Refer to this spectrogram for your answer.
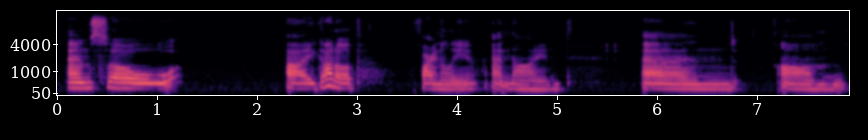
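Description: A young woman speaks at a slow, unhurried pace as she tells a personal story on her podcast. Her talk is candid and loose, heavy with swearing and fillers. Her pitch sits in an ordinary middle range for a woman. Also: creaky. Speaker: podcast host.

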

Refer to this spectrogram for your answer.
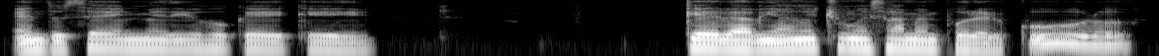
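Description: A man co-hosting a casual podcast, telling animated anecdotes about his driving shifts and slipping in English phrases. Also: on the high side, unhurried, gravelly, dry recording, clean studio sound. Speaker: podcast co-host and driver. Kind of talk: casual storytelling.

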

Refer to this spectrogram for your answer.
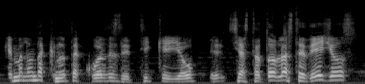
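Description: A man's voice: on the high side, a little fast, a bit bright, soft background music. A man co-hosting a comics podcast, joking and laughing easily in casual chat. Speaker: podcast co-host.

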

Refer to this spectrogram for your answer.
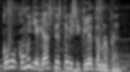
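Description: A man's voice: sits high, expressive, fast, mellow, faint music behind. A man hosting a casual street podcast in slangy talk. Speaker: podcast host. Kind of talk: casual street interview and banter. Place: outdoors on a street, seated at a podcast setup. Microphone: podcast microphone with headphones.

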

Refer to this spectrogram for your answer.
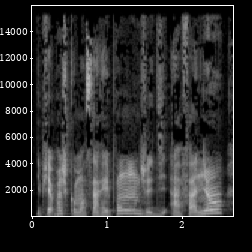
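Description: Lively woman narrating a podcast. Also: fairly low pitch, fairly quick. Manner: lively, self-mocking, laughs often. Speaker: podcast host.

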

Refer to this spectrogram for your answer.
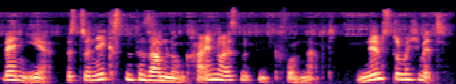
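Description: A talkative blond teenage boy pleads and sulks in a whiny, insistent voice, as a woman reads him aloud. His lines sit a little higher than the reader's own voice. There is a gravelly, husky edge to the sound. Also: animated, moderate pace. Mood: pleading.

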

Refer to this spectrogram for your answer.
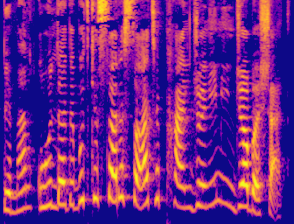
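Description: A woman reading an audiobook, voicing an emotional middle-aged mother whose voice trembles, high and loud. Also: lively intonation. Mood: excited.

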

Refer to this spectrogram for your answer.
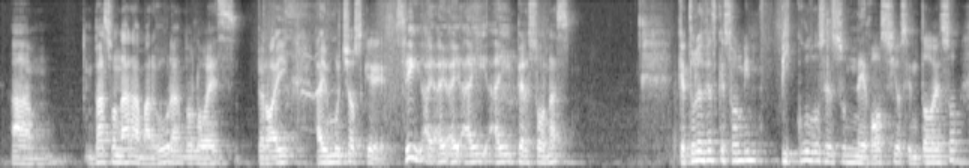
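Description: A man's voice: mid-range voice, slow, sharp tone, slight background noise. A male co-host chatting casually, often stumbling and restarting his sentences. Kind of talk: casual chat.

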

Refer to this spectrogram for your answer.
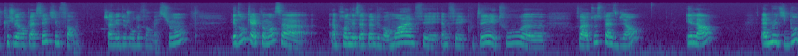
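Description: A woman telling casual anecdotes in a chat, acting out quotes and laughing along. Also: a little high. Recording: roomy echo.

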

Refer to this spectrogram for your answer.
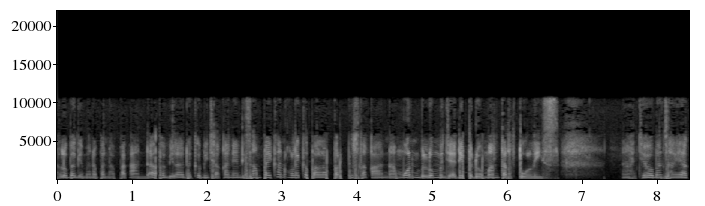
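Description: Young woman reading answers, slightly high. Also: darkish tone, no echo, rough recording. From Indonesia. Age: young adult. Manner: measured, careful recitation with occasional slips. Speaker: university student presenting coursework. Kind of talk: reading prepared answers aloud.

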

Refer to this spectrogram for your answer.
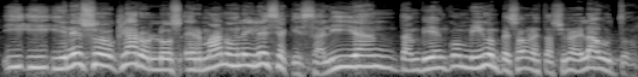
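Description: A man's voice: high-pitched, moderate pace. A man, a pastor preaching a sermon in church, telling stories and turning fervent in prayer. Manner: storytelling with varied emphasis, fervent when praying.

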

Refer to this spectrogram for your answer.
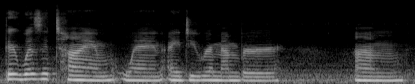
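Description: A woman podcast guest telling a personal story casually, with halting phrasing. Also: medium pitch, level tone, a little mellow, a little hiss or hum.

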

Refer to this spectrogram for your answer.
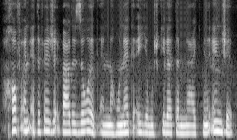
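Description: A blunt young man, as a woman narrator reads him in a spoken short story. He talks curtly and matter-of-factly in a low, warm voice, with a stern, no-nonsense firmness. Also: steady tone, rapid-fire, close to an everyday voice. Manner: curt, firm, matter-of-fact.

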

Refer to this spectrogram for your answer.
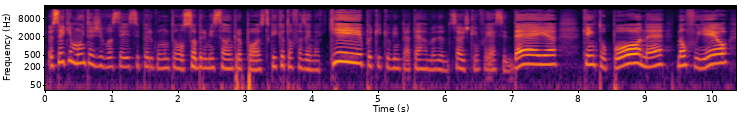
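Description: A woman's voice: medium pitch, moderate pace, a little mellow. A young Brazilian woman with a Brazilian Portuguese accent, talking casually to her followers in a chatty, playful way with lots of tag questions. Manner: chatty and playful, frequent "né?" asides. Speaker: spiritual content creator. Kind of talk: casual spiritual vlog monologue.

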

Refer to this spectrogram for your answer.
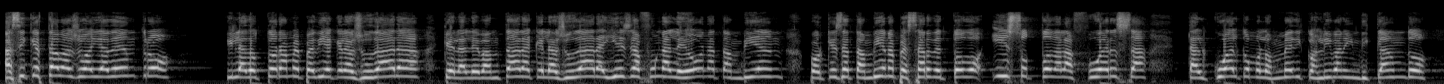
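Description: High-voiced Rioplatense woman preaching. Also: steady tone, moderate pace. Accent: Rioplatense Spanish. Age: middle-aged. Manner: fervent storytelling, quoting dialogue. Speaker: pastor. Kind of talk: sermon testimony.

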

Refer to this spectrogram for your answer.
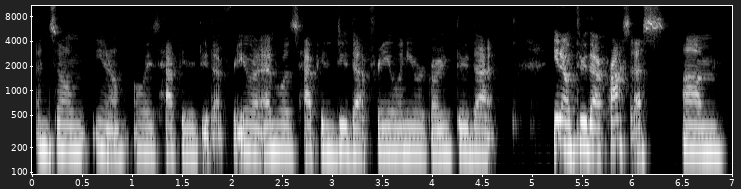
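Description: A young woman hosting a faith podcast in a casual chat, warm-hearted and full of fillers like "um" and "you know". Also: on the low side, level tone, a little fast. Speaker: podcast host.

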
